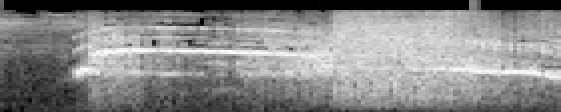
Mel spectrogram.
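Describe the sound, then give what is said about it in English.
A loud, sustained high-pitched scream erupts suddenly and holds for nearly three seconds, wavering slightly before sliding downward in pitch, piercing with a harsh, noisy edge. “That scream, high enough to shatter crystal.”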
